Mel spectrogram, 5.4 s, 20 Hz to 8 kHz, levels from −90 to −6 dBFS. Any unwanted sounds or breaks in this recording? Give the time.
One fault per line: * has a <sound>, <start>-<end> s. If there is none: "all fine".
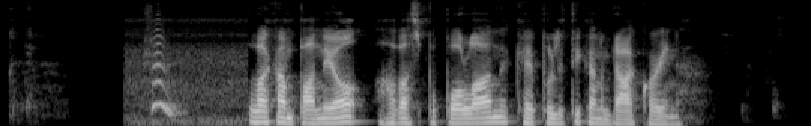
* has a sneeze, 0.9-1.3 s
